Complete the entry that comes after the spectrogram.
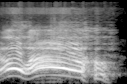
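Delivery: high, loud amazed oh wow; sudden delighted wow; delighted surprise. Retold or imitated. Delighted realization.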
